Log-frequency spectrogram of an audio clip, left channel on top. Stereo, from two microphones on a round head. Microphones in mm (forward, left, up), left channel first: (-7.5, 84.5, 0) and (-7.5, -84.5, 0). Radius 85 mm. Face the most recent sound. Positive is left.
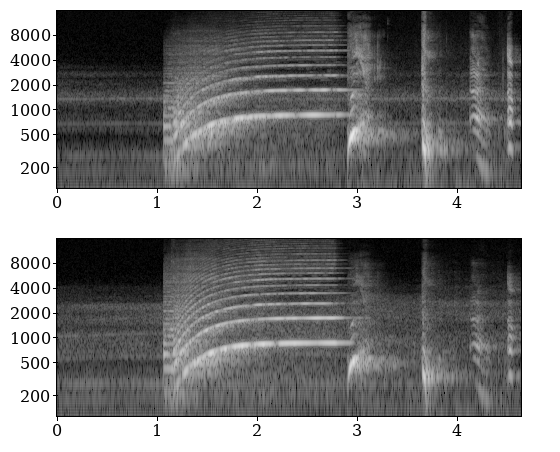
turn(degrees=65)  # may be behind; listen again after turning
